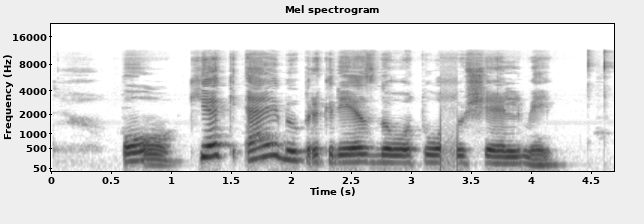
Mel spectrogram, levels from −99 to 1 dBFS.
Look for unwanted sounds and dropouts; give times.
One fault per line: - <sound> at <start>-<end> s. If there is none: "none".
- dropout at 3.2-3.4 s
